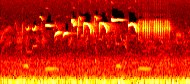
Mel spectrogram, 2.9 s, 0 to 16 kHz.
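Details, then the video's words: At Wicken Fen a Eurasian wren sings from a tree around 15 m away, recorded through a shotgun mic: a jumble of high chirps running into a long, even, dry trill at the end. "Wren (Troglodytes troglodytes) - singing from tree"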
